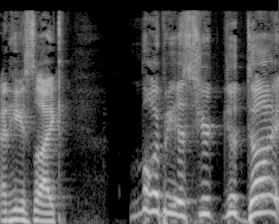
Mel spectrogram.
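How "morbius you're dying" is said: little put-on British accent, pitched up. Retelling the antagonist showing up at the lab: little British Doctor Who accent. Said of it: "in his little British Doctor Who accent".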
